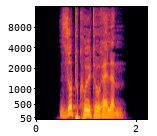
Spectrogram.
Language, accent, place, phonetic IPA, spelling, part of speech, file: German, Germany, Berlin, [ˈzʊpkʊltuˌʁɛləm], subkulturellem, adjective, De-subkulturellem.ogg
- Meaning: strong dative masculine/neuter singular of subkulturell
